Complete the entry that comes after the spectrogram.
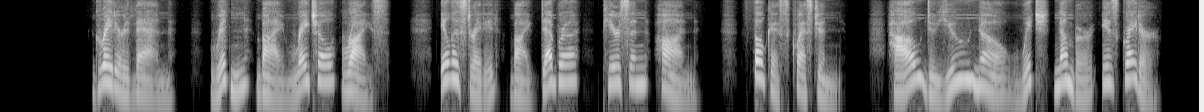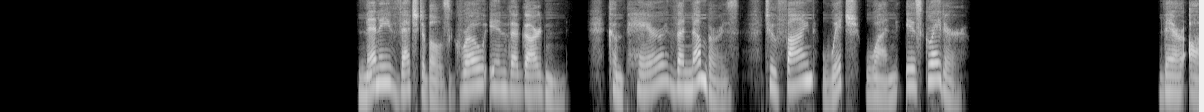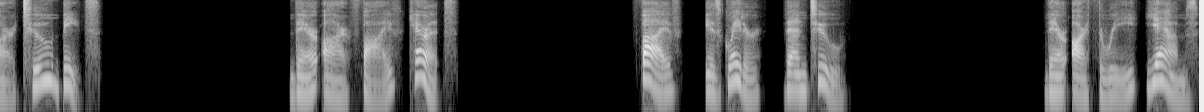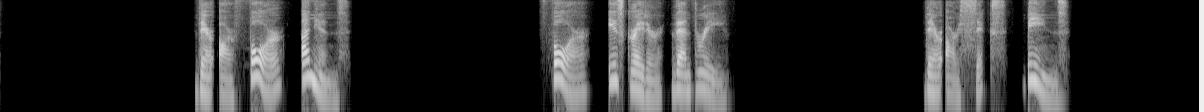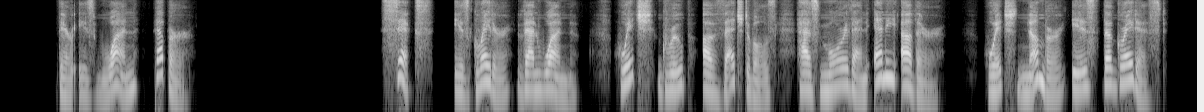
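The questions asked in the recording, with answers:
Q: Which group of vegetables has more than any other?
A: The beans (six beans)

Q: Which number is the greatest?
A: Six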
